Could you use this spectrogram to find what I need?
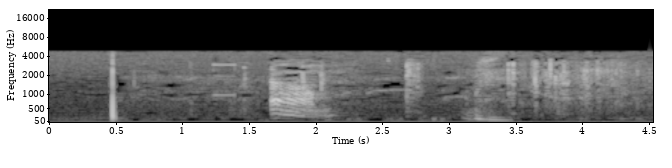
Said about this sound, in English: Yeah, my other phone was beeping.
